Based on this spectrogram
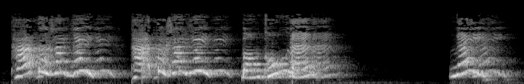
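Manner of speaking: all-out, very high, shrieking scream. On seeing the doctor, she screams at him, screaming. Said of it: "nàng gào lên".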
